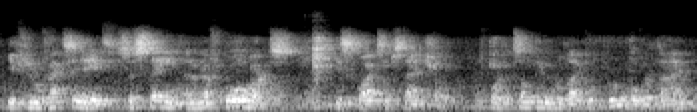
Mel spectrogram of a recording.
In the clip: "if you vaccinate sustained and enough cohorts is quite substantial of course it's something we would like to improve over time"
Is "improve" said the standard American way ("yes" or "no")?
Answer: no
